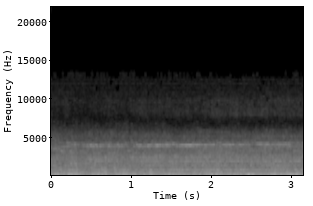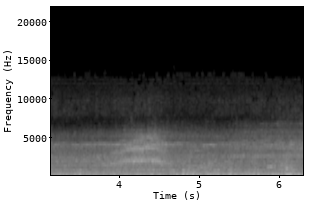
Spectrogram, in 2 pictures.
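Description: Narrow-gauge Beyer Peacock 2-4-0 tank engine No. 10 'G.H. Wood' running slowly with its cylinder drain cocks open. Steam hisses steadily over the rumble of the engine and coaches on the rails.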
